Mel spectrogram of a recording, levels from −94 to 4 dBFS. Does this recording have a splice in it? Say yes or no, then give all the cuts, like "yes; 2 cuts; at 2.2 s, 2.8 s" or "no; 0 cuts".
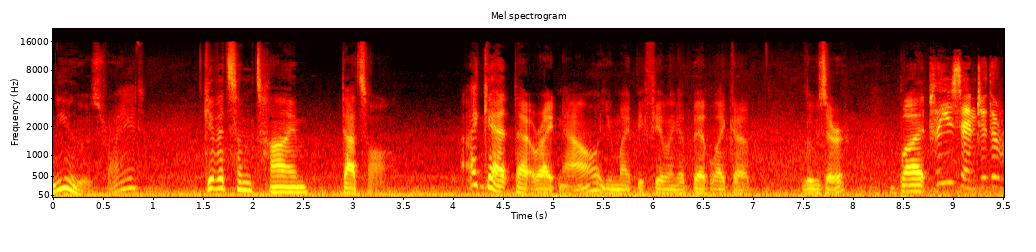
no; 0 cuts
